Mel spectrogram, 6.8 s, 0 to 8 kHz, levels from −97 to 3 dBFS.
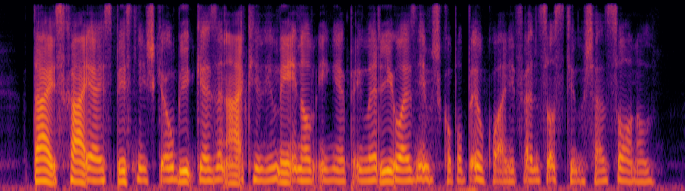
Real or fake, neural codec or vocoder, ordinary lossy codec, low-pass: fake; autoencoder, 22.05 kHz, a latent of 192 numbers a frame, VITS, trained on many speakers; none; 7.2 kHz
